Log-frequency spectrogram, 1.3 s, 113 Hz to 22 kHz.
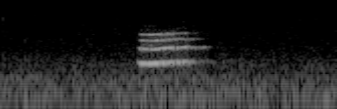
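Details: Pet male African grey parrot kept indoors in a home in Texas, hatched in 1997, playing and talking. One short, clear whistled note that rises slightly, rich in overtones, over a quiet room.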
